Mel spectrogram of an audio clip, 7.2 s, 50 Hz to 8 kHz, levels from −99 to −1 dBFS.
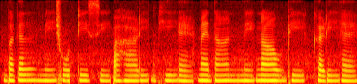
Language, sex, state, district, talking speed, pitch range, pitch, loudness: Hindi, female, Uttar Pradesh, Muzaffarnagar, 110 wpm, 185-190 Hz, 185 Hz, -30 LUFS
